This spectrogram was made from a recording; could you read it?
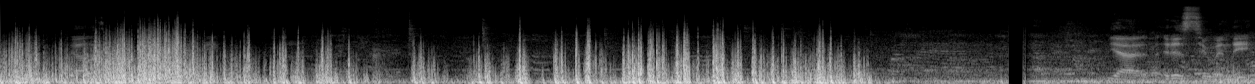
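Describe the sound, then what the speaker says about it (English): Heavy wind buffets an outdoor microphone in Amsterdam, rumbling and gusting continuously for most of the stretch before easing off, with people talking underneath. "it is too windy"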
